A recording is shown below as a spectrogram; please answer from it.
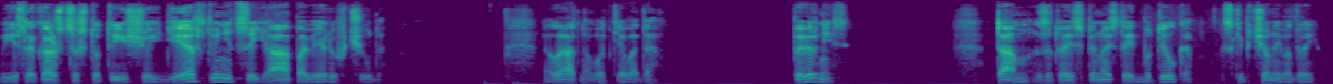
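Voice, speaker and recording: A man's voice: rumbling low, very animated, unhurried, vocal fry, pauses often, pushed and bright, slightly rough, dry recording, full character voice. A man playing a wry, teasing middle-aged artist in an audiobook. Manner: teasing, dry.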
